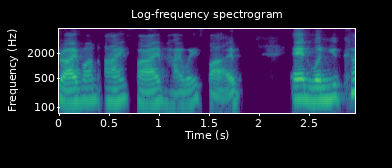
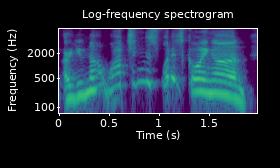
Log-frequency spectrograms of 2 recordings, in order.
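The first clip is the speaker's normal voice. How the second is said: high-pitched exasperated disbelief; acted incredulity; 9 semitones higher than usual. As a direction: question it in a high, mock-appalled voice. Acted disbelief at inattentive mom.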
